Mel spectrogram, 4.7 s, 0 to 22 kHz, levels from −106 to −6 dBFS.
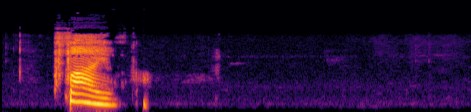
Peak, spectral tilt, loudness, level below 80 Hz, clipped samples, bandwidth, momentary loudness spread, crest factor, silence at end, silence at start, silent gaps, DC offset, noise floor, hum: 0 dBFS; -4 dB/octave; -15 LUFS; -70 dBFS; under 0.1%; 9 kHz; 21 LU; 22 dB; 3.25 s; 0.55 s; none; under 0.1%; -78 dBFS; none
